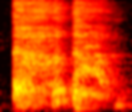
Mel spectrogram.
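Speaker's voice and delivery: one harsh chesty cough. Real, not acted. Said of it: "I'm sorry, I'm coughing".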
